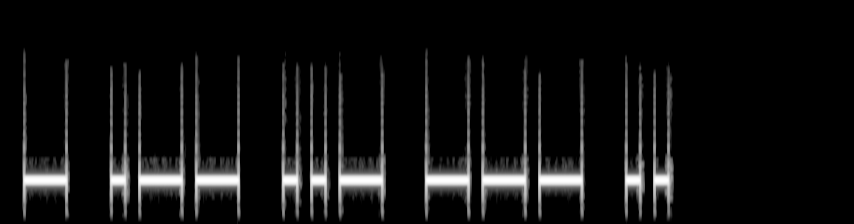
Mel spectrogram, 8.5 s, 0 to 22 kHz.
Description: Morse code, heard as a keyed tone, about 8 wpm, 800 Hz. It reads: TWUOI
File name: LEZIONI / 4 Q 8wpm 2732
